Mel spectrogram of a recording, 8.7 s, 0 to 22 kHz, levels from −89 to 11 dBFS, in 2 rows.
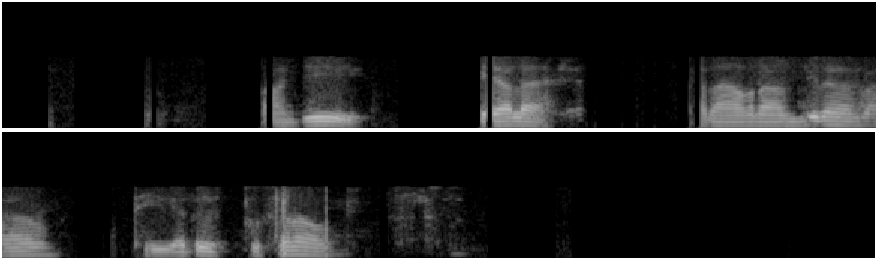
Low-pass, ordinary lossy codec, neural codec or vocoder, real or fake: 3.6 kHz; none; none; real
